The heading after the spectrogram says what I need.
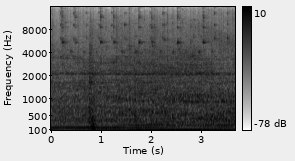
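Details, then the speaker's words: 1998 Jaguar XKR supercharged at idle: fast irregular ticking and slapping about three per second over steady hum; seized belt tensioner pulley not spinning, letting the chewed-up belt flap. "you see the belt is chewed up and you see that right down there on the tensioner that is not spinning"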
